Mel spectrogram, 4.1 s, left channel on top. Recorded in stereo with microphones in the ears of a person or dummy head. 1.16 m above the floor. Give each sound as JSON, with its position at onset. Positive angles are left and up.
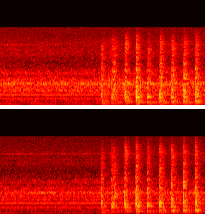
{"t": 2.0, "sound": "running footsteps", "side_deg": -40, "distance_m": 1.8}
